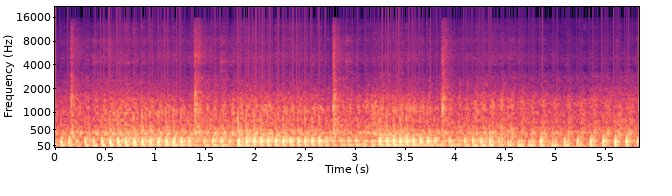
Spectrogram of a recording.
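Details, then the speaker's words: Motorcycle at idle giving sharp hammer-like metallic clunks when the clutch is pulled and the brake is snapped on suddenly; the rear wheel coupling (cush drive) rubbers are badly worn, letting the sprocket grooves hit the alloy wheel cutouts. "ये देखो इसकी coupling रबड़ बिल्कुल हालत ख़राब हो चुकी है, मेरे ख्याल में मसाला बन गया हुआ कपड़े में बढ़कर। तो जो आवाज़ आ रही है, स्प्रॉकेट के ग्रूव एलॉय व्हील के जो कट होते हैं उसमें जाके टच हो रहे हैं।"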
